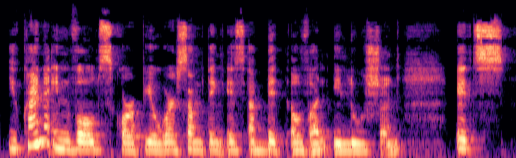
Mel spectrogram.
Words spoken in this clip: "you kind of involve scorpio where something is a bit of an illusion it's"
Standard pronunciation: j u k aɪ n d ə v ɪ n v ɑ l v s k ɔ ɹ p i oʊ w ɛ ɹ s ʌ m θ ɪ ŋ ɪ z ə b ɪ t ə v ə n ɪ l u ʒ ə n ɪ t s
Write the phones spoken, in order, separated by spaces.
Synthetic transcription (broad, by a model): j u k aɪ n d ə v ɪ n v ɑ l v s k ɔ ɹ p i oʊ w ɛ ɹ s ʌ m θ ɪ ŋ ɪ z ə b ɪ t ə v ə n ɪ l u ʃ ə n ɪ t s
